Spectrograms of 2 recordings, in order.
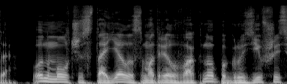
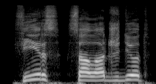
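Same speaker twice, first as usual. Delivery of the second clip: high-pitched call to a son; mother calling; 3 dB louder, much slower than usual. A narrator's reading. Mother calls Firs to the salad, calling out. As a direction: call out as an impatient-to-serve mother. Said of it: "снова раздался голос матери".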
